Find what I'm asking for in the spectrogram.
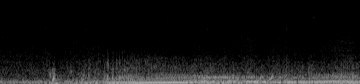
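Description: Avro Lancaster radial engine cranking and catching in Microsoft Flight Simulator, a deep rumbling roar that swells to a steady heavy drone after about a second, alone and fairly loud.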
